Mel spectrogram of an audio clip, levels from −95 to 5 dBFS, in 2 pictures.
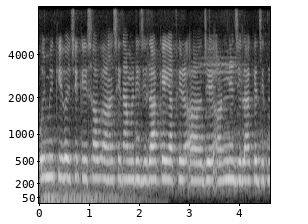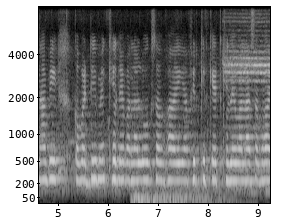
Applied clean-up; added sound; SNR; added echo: none; Boom; 19 dB; none.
